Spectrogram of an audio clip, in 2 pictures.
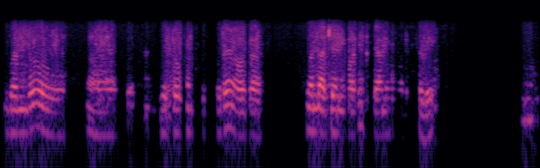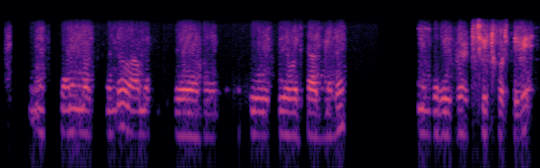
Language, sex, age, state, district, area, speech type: Kannada, male, 45-60, Karnataka, Ramanagara, urban, conversation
